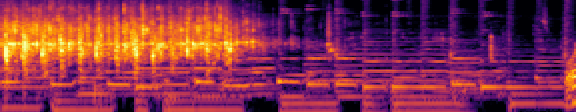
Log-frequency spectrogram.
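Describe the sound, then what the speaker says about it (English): A margarita shaken in a cocktail shaker: a dense, fast sloshing and rattling of liquid and ice for a couple of seconds, then quieter liquid sounds over a low background hum. "Shake it up one more time."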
